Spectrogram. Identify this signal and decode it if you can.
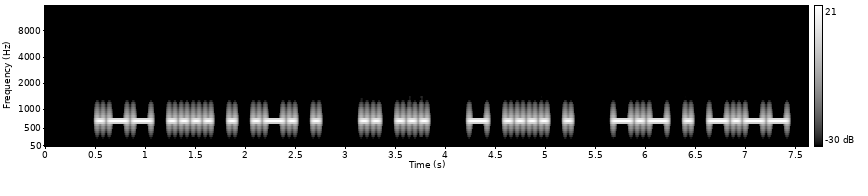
Morse code, heard as a keyed tone, about 19 wpm, 700 Hz. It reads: WHERE IS THE KEY
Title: Sentences from Top 1000 Words - Review Part 4 - 20wpm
